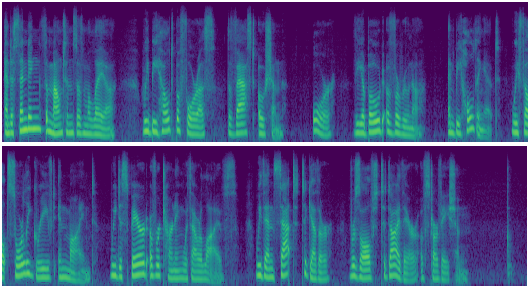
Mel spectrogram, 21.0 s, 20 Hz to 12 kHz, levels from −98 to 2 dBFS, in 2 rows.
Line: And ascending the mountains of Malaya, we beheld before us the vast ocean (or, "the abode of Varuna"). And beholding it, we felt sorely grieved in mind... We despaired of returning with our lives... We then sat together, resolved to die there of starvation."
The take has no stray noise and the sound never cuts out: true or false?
false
